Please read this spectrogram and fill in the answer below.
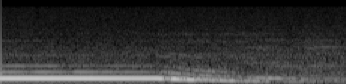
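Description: A bass guitar sustaining a single high note, then sliding it down nearly an octave about a second in as the note fades out.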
